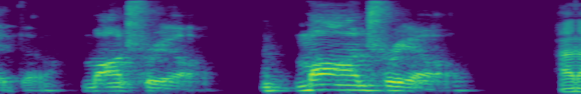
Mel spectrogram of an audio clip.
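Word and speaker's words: Montréal: Montreal. I say it like Montreal. It's all one word.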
